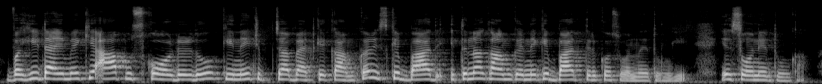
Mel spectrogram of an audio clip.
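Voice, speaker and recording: A young woman with a fairly high voice gives a casual tarot reading. She talks in an instructive, advising way, repeats her points for emphasis and drops English words in as she goes. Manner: repetitive, instructive, mixes English words into Hindi. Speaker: tarot reader.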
